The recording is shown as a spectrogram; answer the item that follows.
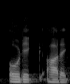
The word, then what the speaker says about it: Otic: was Kayden's bandmate in Otic Stick. I'm not actually sure how to pronounce my band's name. John's grandpa came up with it. It's spelled O-T-I-C. I say Otic Stick.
